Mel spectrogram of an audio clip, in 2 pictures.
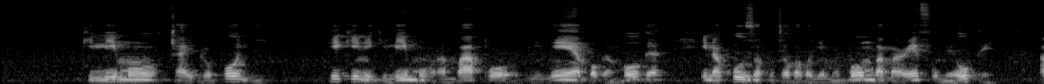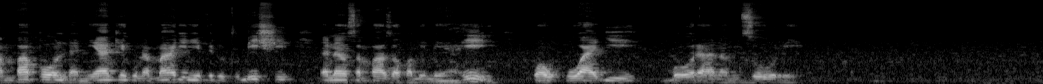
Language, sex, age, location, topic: Swahili, male, 25-35, Dar es Salaam, agriculture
